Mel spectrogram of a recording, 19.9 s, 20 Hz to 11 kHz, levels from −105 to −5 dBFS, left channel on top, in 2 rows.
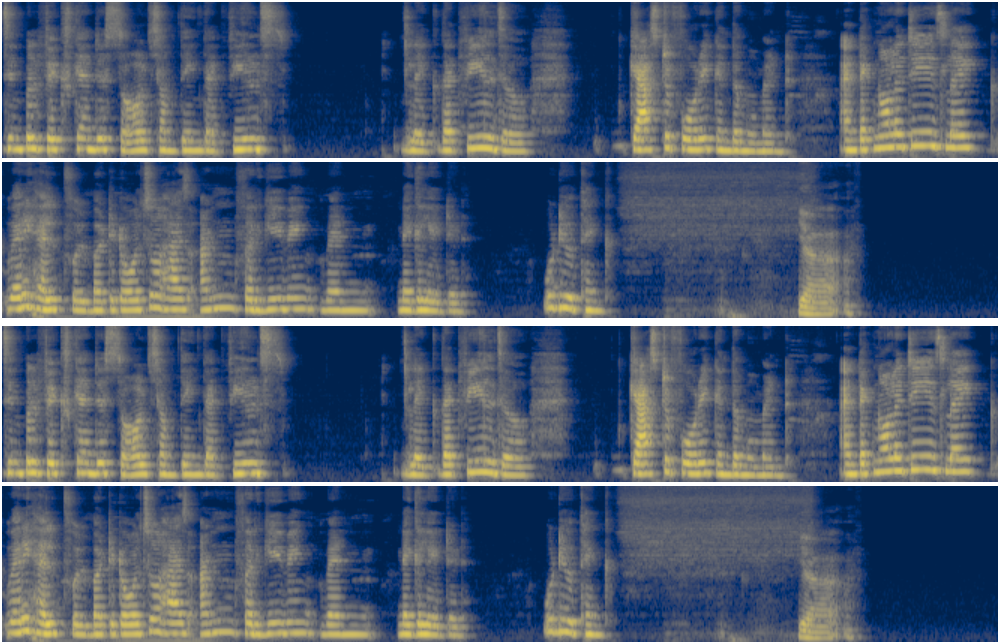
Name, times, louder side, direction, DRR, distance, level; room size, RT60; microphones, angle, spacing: voice 1, 0.0-2.7 4.0-5.6 6.3-7.8 8.4-9.7 10.0-13.7 13.9-14.5 15.4-16.0, equal, 25° right, 1.1 m, -25 dB
voice 2, 17.9-18.5, left 3 dB, 85° left, 0.8 m, -30 dB
5.3 x 2.7 x 2.8 m
head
